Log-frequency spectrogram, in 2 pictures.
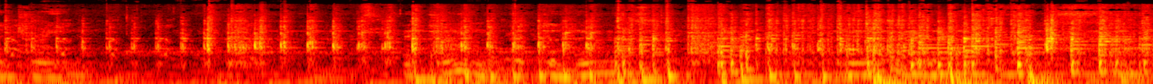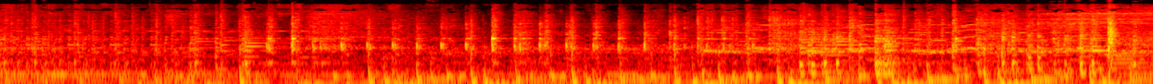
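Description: High school marching band playing a percussion-heavy passage: quick, dense drum strokes over steady low brass notes.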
